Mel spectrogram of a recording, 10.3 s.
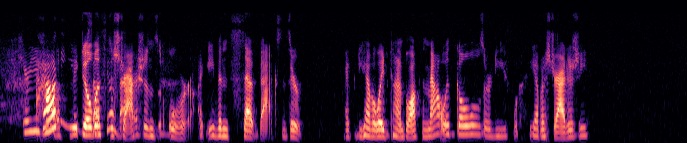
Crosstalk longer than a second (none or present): present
